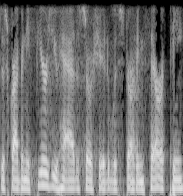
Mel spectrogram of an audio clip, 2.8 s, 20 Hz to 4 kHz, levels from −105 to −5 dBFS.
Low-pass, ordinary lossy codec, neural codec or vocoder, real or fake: 3.6 kHz; AAC, 24 kbps; none; real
